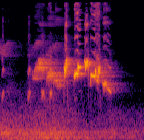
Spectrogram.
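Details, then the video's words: A single brief morning bird phrase: a soft warble builds into a rapid run of high, tumbling chirps that fades after about a second, over a faint low background murmur. "Buổi sáng nghe chim hót chơi"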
